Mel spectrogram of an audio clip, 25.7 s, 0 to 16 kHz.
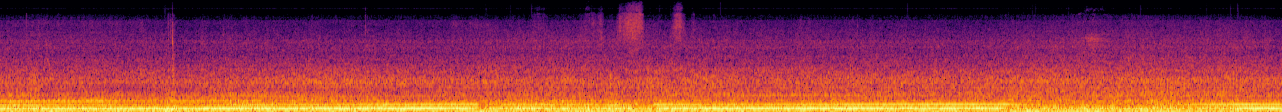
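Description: Inside the cabin of a 2025 BMW M4 Competition xDrive in sport mode with all-wheel drive and the exhaust valves open, a steady, loud droning engine hum at cruise, with a shifting tone and no talking over it.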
